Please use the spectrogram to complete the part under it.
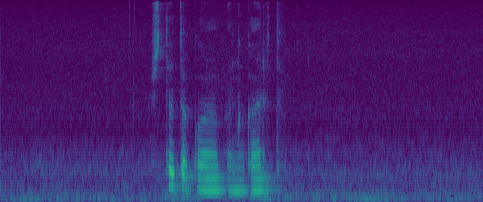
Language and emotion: Russian, neutral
